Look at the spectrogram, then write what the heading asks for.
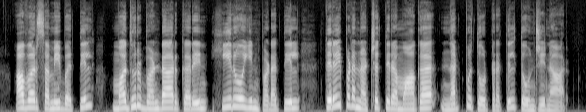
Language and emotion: Tamil, neutral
